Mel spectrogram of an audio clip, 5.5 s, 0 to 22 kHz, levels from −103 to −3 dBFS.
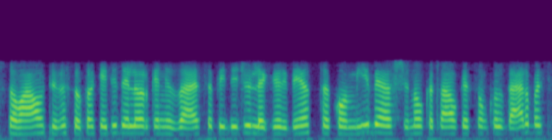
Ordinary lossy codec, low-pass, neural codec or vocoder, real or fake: AAC, 32 kbps; 3.6 kHz; codec, 16 kHz, 0.9 kbps, LongCat-Audio-Codec; fake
